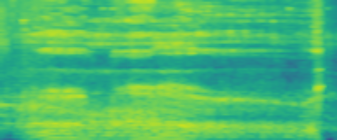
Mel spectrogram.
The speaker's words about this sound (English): Are you growling at me?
